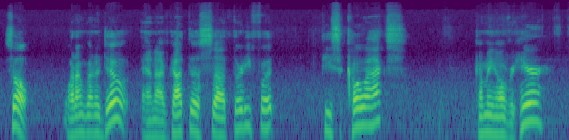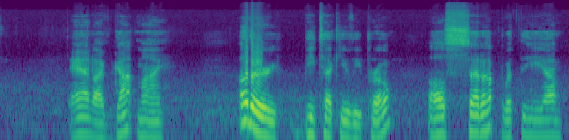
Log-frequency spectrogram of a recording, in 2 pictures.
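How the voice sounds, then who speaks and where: Male vlog host, mid pitch, casual hobbyist reviewer, halting conversational delivery while testing gear. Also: lively intonation, mellow. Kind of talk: casual on-location product test talk to camera. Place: outdoors, on a back deck and in a park.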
